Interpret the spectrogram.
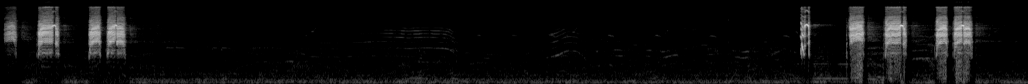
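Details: ['Black francolin calling: two bursts of harsh, scratchy, high-pitched notes, a long silence, then a louder series of five grating notes in quick succession.']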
